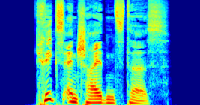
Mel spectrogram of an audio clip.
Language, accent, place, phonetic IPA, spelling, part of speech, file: German, Germany, Berlin, [ˈkʁiːksɛntˌʃaɪ̯dənt͡stəs], kriegsentscheidendstes, adjective, De-kriegsentscheidendstes.ogg
- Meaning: strong/mixed nominative/accusative neuter singular superlative degree of kriegsentscheidend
